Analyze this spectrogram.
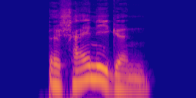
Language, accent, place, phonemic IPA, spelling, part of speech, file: German, Germany, Berlin, /bəˈʃaɪ̯nɪɡən/, bescheinigen, verb, De-bescheinigen.ogg
- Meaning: 1. to attest 2. to certify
